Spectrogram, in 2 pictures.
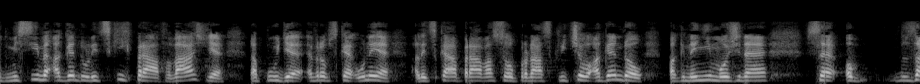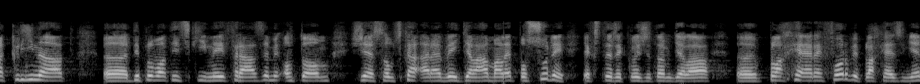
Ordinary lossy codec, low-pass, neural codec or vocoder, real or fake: none; none; none; real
